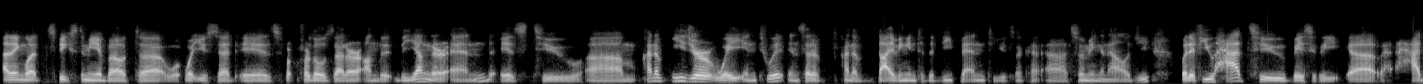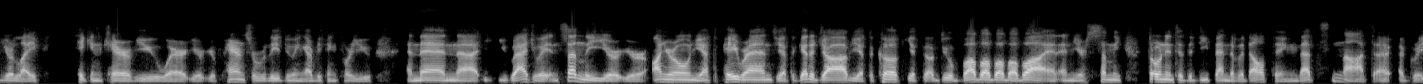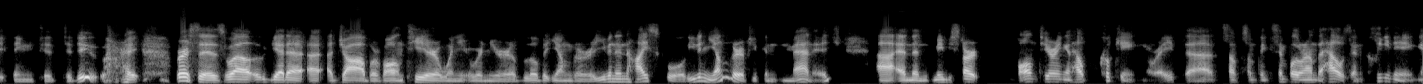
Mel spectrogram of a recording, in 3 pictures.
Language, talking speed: English, 245 wpm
